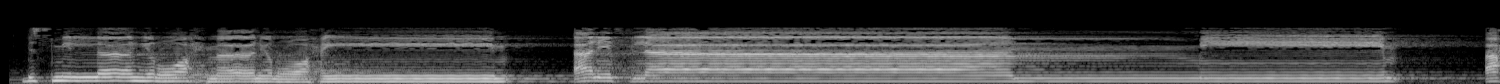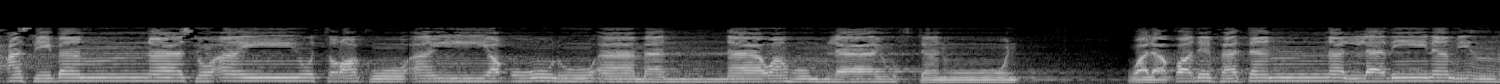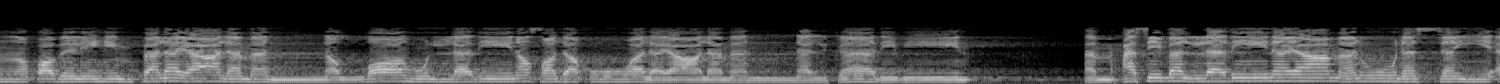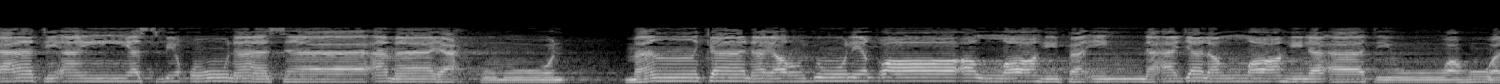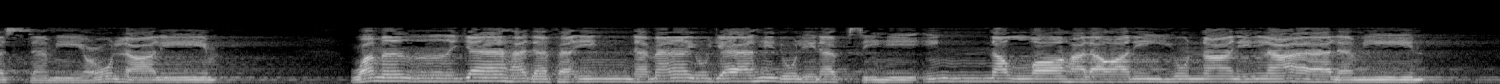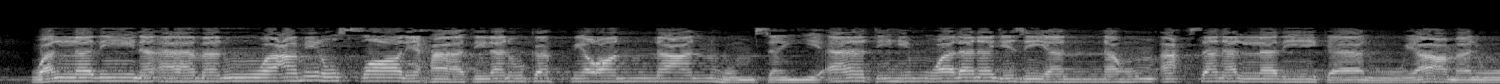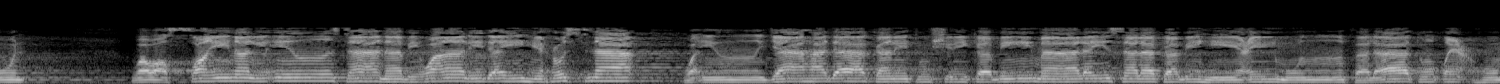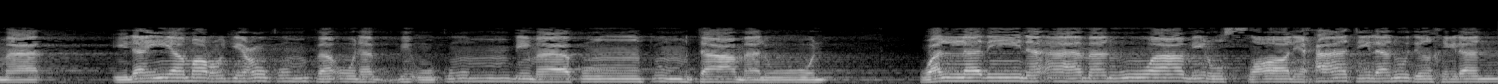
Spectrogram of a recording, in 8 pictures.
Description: Surah Al-Ankabut MP3 by Ali Jaber in Hafs An Asim narration.
Murattal Hafs An Asim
